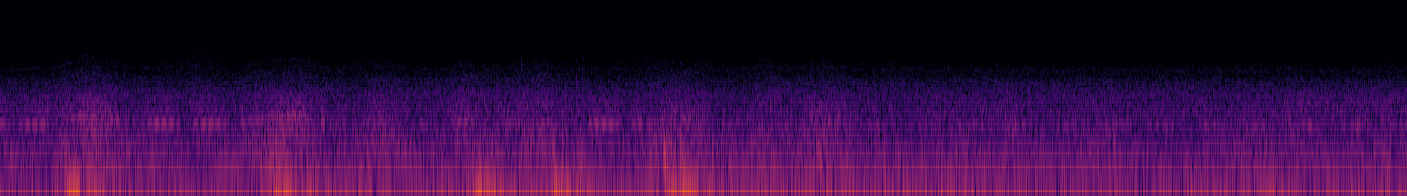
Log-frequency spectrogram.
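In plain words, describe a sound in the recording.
Water splashes around a moving vehicle.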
